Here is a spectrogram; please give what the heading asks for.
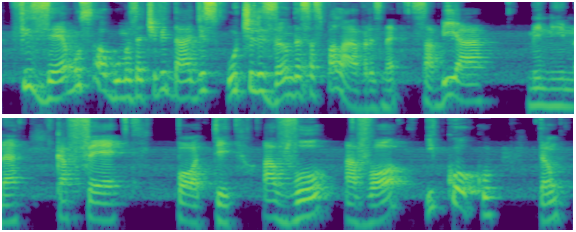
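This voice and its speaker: A man with a Brazilian Portuguese accent teaches schoolchildren on television in a patient, explanatory way, often turning to the viewer with questions. His voice sits at an ordinary pitch for a man. The recording is roomy and echoey, with a faint hiss underneath. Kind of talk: televised lesson for children.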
